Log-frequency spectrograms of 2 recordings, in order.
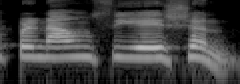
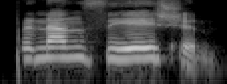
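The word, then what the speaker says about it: pronunciation: बोल के दिखाओ तो प्रोनशन प्रोन कुछ लोग बोलेंगे प्रोनाउंसिएशन कुछ लोग क्या बोलते हैं रॉन्ग वेरी वेरी बैड नहीं बोलना है प्रोनाउंसिएशन क्या बोलना है मेरे बच्चे प्रोनाउंसिएशन prawn प्रोनंसिएशन okay it's वेरीेंट to learn correct प्रोनंसिएशन अच्छा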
